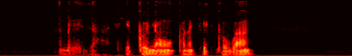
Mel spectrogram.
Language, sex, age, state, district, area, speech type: Santali, male, 60+, West Bengal, Bankura, rural, spontaneous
